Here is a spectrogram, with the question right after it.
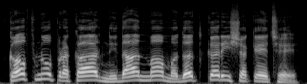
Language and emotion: Gujarati, neutral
